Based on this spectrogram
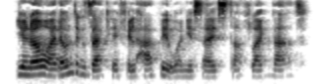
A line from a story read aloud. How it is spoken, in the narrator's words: I said dryly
